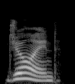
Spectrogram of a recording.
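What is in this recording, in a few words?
"joined", British English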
